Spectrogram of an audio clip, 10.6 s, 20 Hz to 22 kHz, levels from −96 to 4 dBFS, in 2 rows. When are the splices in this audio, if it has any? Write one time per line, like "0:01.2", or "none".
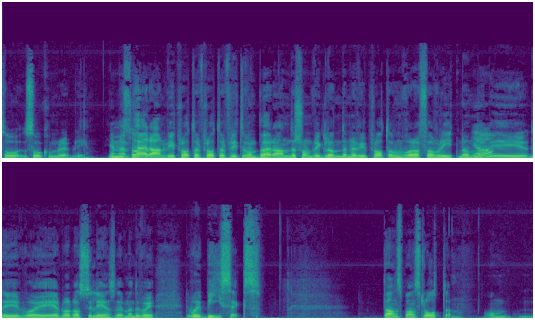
0:02.0
0:06.4

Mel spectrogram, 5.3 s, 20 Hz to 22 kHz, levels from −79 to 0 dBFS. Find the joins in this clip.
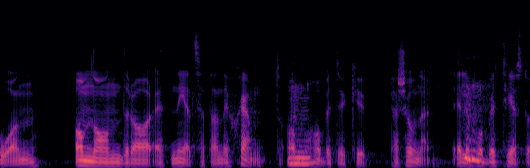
none

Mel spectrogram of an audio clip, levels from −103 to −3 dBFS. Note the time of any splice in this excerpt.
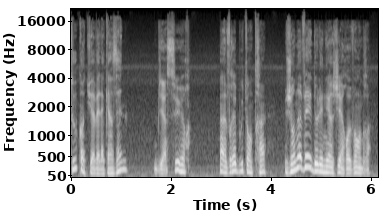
none

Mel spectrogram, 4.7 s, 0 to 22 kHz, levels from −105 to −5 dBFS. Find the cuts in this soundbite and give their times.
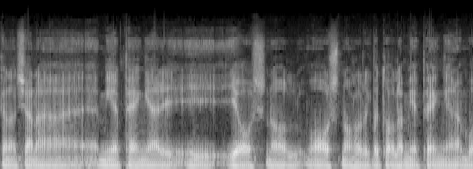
0:01.7
0:03.7

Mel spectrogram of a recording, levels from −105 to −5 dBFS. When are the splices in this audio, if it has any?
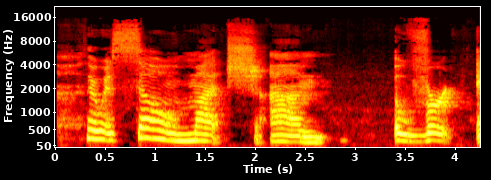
none

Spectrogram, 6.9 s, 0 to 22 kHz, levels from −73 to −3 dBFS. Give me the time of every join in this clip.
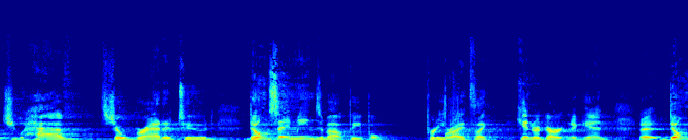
0:03.2
0:04.5

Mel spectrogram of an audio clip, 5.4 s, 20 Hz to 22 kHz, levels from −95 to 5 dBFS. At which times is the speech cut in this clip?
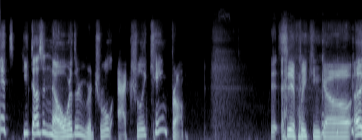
none

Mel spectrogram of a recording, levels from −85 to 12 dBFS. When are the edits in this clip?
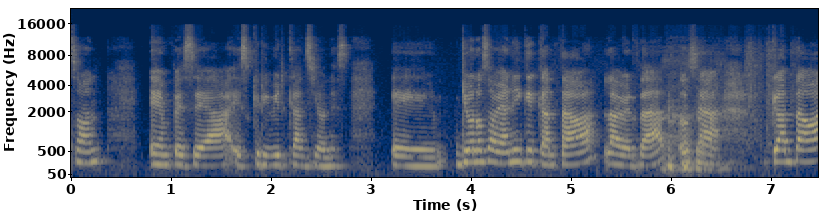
none

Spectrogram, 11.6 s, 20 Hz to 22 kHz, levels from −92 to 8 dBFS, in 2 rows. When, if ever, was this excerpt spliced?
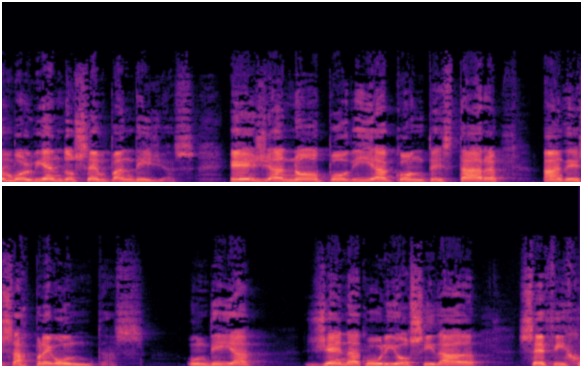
0:05.6
0:09.4

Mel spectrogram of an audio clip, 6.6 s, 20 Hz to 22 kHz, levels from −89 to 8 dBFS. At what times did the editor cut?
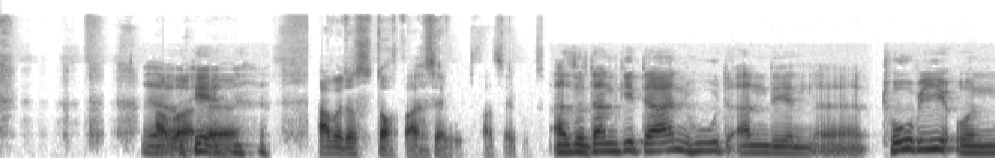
0:02.0
0:02.6
0:03.6

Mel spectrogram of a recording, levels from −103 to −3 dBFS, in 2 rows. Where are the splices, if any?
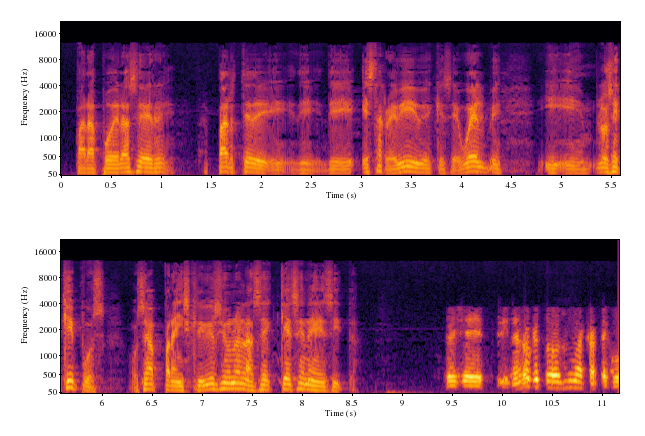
0:03.2

